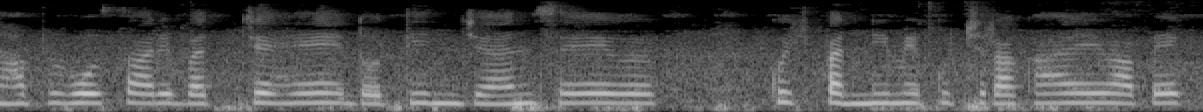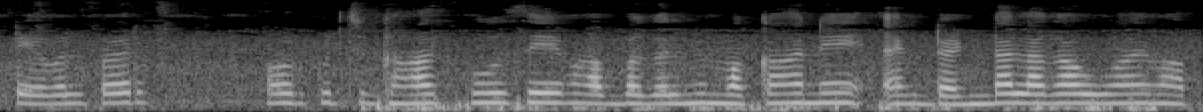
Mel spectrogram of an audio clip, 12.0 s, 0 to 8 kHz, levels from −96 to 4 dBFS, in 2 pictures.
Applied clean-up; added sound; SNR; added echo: none; none; none; none.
